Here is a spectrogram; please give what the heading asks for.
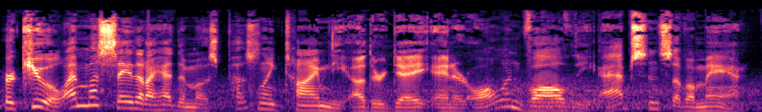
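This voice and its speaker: A man playing a gentle, thoughtful parish priest in a radio play, speaking in a mild, measured, consoling way. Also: medium pitch, big pitch swings, close to an everyday voice. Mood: musing, amused. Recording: faint background noise.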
